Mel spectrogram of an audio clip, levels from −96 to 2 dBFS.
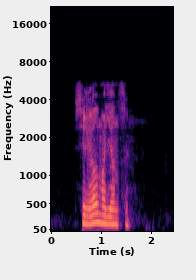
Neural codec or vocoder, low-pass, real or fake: none; 5.4 kHz; real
